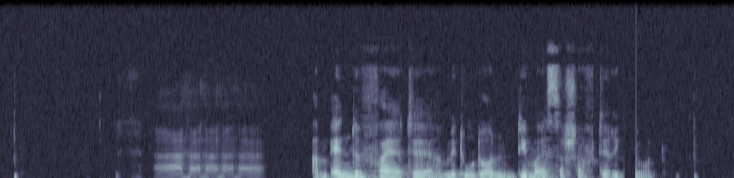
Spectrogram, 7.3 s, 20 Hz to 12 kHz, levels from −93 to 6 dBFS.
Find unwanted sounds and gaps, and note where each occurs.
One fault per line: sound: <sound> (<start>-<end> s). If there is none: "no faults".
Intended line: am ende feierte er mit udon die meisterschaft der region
sound: laugh (1.1-2.7 s)
sound: dropout (6.2-6.4 s)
